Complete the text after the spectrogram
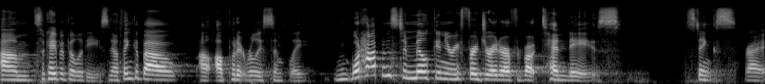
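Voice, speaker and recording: A woman with an American accent speaks at a fairly quick pace, in a normal speaking voice. Her pitch is fairly high, with ordinary variation. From Rhode Island, US. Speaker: HR conference speaker. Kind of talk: conference presentation to live audience. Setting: stage with audience.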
